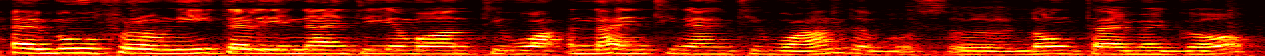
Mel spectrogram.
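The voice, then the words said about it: Italian accent. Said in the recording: “I'm originally Italian, you can hear from my accent. ... Got that lovely twang”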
